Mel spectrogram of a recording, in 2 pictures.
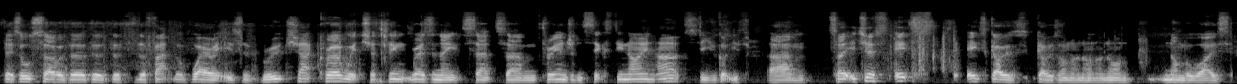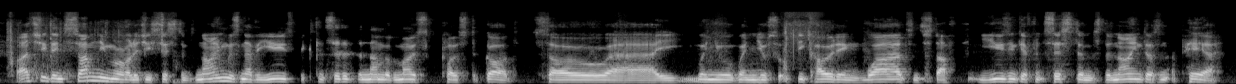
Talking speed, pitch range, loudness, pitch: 185 wpm, 105-125 Hz, -17 LUFS, 115 Hz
